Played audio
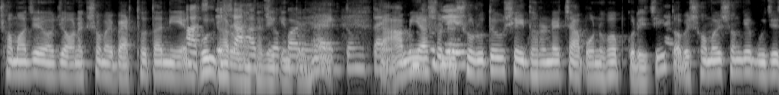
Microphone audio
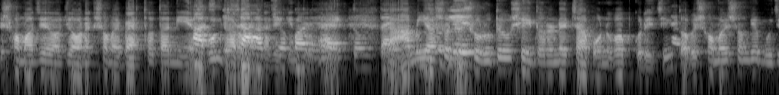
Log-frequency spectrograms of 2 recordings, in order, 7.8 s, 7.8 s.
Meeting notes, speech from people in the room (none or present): none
